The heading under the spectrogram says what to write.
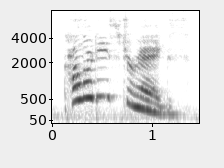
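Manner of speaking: declaring. A narrator's reading. Desmond announcing his plan, eager and pitched high. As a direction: proclaim it like a winning idea. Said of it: "declared Desmond".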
